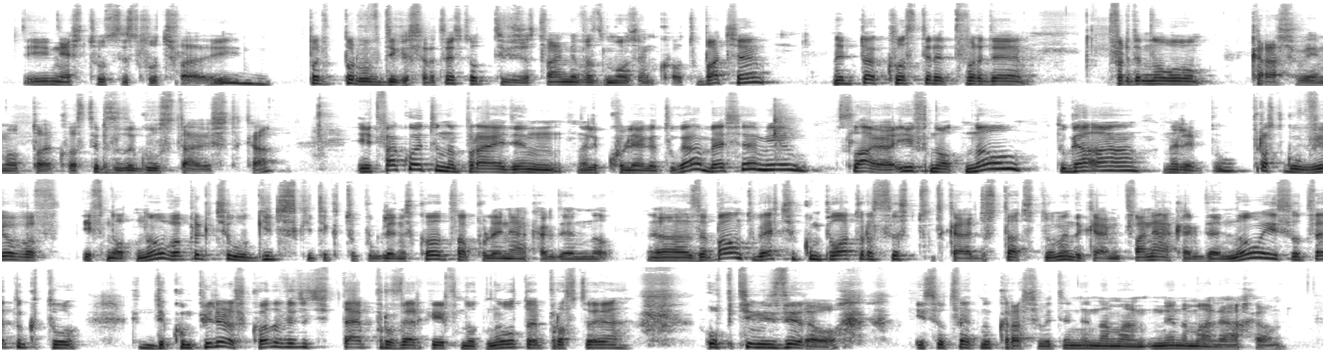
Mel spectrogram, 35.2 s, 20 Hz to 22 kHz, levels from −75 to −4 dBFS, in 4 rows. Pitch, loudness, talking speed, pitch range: 150 Hz, -18 LUFS, 185 wpm, 125-175 Hz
